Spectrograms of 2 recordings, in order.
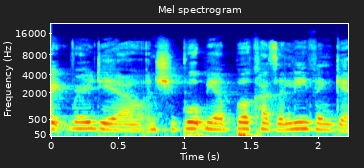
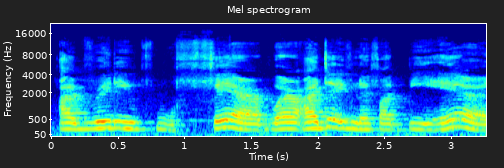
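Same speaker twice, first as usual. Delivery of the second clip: teary and quiet; 9 dB quieter than usual. Real, not acted. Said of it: "Oh, tear up".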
